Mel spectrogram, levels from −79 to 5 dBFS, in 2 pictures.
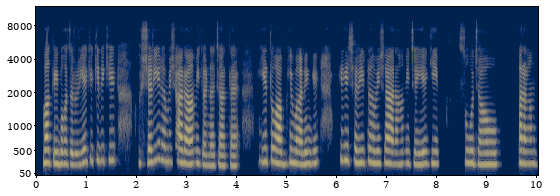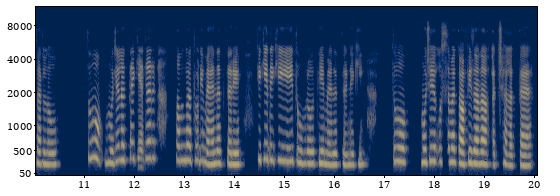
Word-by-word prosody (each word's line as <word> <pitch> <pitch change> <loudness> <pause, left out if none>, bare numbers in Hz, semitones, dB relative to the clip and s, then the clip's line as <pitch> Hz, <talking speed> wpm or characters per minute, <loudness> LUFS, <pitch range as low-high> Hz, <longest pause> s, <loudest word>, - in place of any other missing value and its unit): वाक़ई 255 -2 +6
बहुत 235 0 +1
ज़रूरी 220 +1 -1
है 265 - +3
क्योंकि 295 +2 -3
देखिए 300 +1 -4 0.6
शरीर 295 +5 +2
हमेशा 280 -2 -1
आराम 240 -1 +6
ही 250 - 0
करना 205 -2 -1
चाहता 200 0 -1
है। 200 +1 -1 0.5
ये 275 - +2
तो 280 - 0
आप 245 -2 +8
भी 270 - 0
मानेंगे 240 +1 +2 0.4
क्योंकि 305 -1 0
शरीर 260 -3 +1
तो 275 - 0
हमेशा 250 0 +2
आराम 230 0 +1
ही 245 - -1
चाहिए 230 +1 +1
कि 240 -1 0 0.5
सो 255 -1 +1
जाओ 225 -1 +1 0.5
आराम 240 -1 +3
कर 235 0 -2
लो। 225 -1 -1 0.6
तो 335 -2 -1
मुझे 255 +3 -2
लगता 310 +2 -2
है 335 - -2
कि 175 - -6
अगर 340 - -1 0.4
हम 300 0 -2
ना 305 - +2
थोड़ी 290 -1 -5
मेहनत 235 0 0
करें 225 -1 +3 0.4
क्योंकि 320 +1 +1
देखिए 305 0 -1
यही 285 +1 +2
तो 265 -2 -4
उम्र 240 0 -3
होती 240 +1 -1
है 240 - 0
मेहनत 220 0 -2
करने 215 0 -3
की 225 0 -6 0.5
तो 285 -1 0 0.4
मुझे 285 +2 0
उस 280 0 -10
समय 275 -1 +1
काफ़ी 235 +1 +5
ज़्यादा 235 -2 +4
अच्छा 225 +2 -5
लगता 205 0 -3
है। 200 0 +2
245 Hz, 180 wpm, -23 LUFS, 230-280 Hz, 0.6 s, आप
